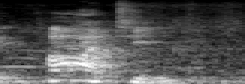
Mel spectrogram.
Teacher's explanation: Put stress on par par will be stressed. This will go higher, this will go lower. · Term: syllable stress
